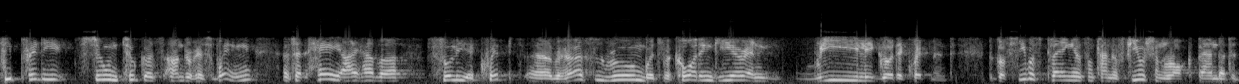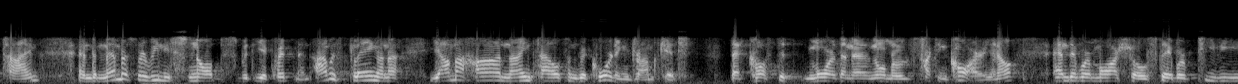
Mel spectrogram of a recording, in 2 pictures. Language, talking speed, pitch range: Hebrew, 185 wpm, 155-205 Hz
